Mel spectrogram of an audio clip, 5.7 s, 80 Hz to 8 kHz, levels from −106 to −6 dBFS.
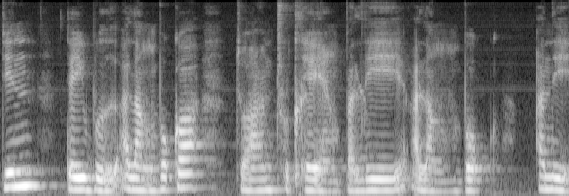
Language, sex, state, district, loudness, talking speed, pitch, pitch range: Mizo, female, Mizoram, Aizawl, -16 LUFS, 145 wpm, 175 Hz, 165-195 Hz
